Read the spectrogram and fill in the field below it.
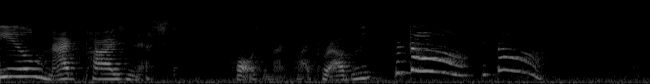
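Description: A young boy reads aloud nearby with animation.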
